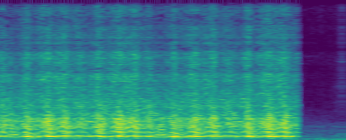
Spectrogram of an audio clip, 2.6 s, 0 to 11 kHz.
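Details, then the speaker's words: 1962 Chevy short-bed pickup, parked 20 years, cranking with spark confirmed on the old carburetor setup, which the owner thinks needs changing. About two seconds of fast, even cranking that never catches; cranks but will not start. "spark nice we've got spark so man this thing's actually pretty close to possibly firing up if I put a different carburetor on on it yes okay well that's a big milestone for today"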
